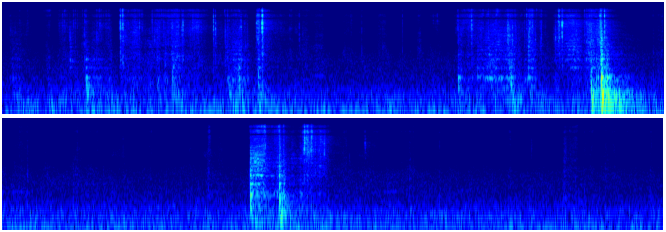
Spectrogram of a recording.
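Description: Hands handling soft baked yeast buns on a parchment-paper-lined baking tray: the paper crinkles and rustles and the bread tears softly as a bun is lifted and pulled apart, in several short bursts with a sharper crackle about six seconds in.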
